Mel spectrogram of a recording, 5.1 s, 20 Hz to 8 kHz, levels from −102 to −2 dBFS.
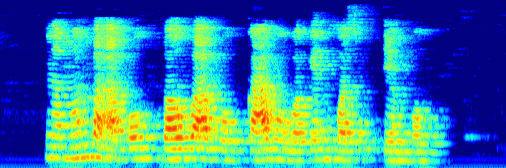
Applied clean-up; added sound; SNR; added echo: none; none; none; reverberation time 0.5 s.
